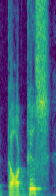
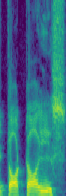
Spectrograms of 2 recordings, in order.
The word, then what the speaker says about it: tortoise: One is a tortoise. People mispronounce, they say tortoise, no, tortoise.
